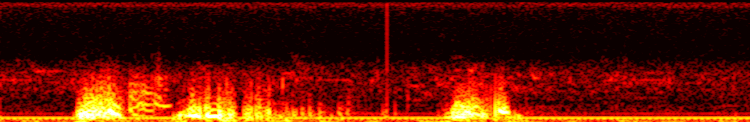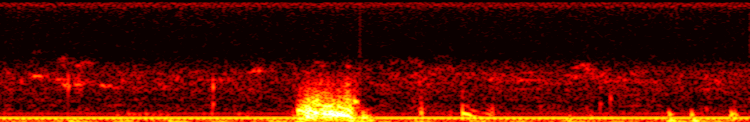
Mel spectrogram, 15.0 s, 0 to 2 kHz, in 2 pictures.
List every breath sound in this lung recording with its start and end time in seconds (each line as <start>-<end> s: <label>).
0.64-1.67 s: inhalation
0.66-1.63 s: crackles
1.66-3.51 s: exhalation
1.66-3.51 s: crackles
4.37-5.35 s: inhalation
4.37-5.35 s: crackles
10.40-11.38 s: inhalation
10.40-11.38 s: crackles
